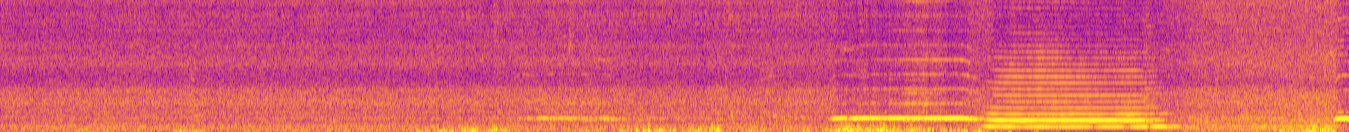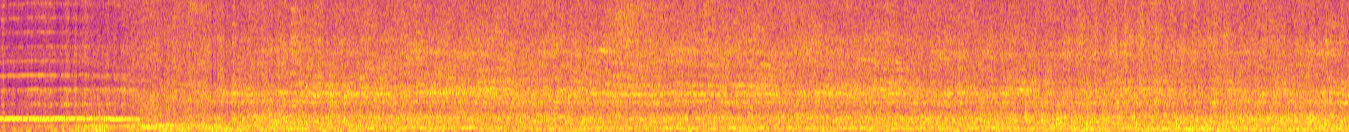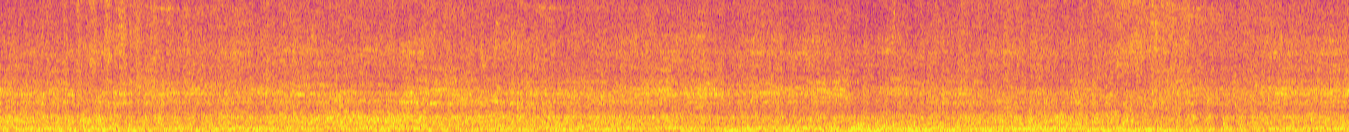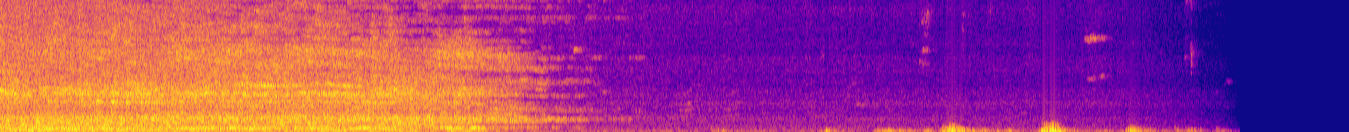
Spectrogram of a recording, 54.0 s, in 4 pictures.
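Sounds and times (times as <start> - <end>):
locomotive horn: 8.3 - 11.9, 13.3 - 15.0
wheels clickety-clack over rail joints: 12.1 - 45.8.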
